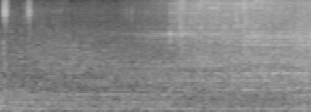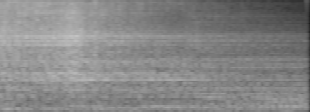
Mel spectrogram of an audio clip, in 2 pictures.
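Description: A steady, rumbling, wind-like noise that swells a few seconds in, its hiss dying away near the end.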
